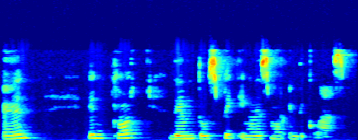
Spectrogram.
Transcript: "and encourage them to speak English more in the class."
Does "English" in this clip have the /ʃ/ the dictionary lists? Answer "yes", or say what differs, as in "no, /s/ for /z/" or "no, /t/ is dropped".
no, /s/ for /ʃ/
